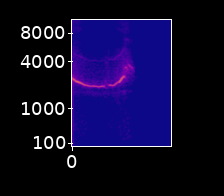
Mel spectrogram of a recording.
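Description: A single clear whistle, held at a steady high pitch for under a second and bending slightly upward at the end, heard alone in a children's phonics lesson before silence.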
